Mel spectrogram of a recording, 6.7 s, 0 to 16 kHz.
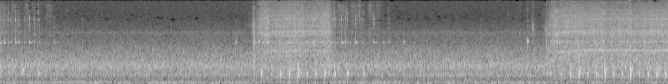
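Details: T26 model engine, outdoors at 3°F (-13°C), after a valve job and rocker-arm and carb adjustments: two bursts of drill-starter whine spin it with rapid compression pulses, but it never catches. Owner suspects the carb freezing or flooding.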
